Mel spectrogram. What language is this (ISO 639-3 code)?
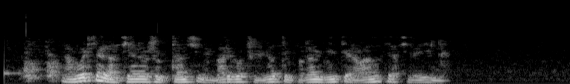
spa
